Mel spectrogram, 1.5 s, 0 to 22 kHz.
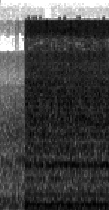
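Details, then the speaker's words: Honda CR-V 4WD (possibly 2011) after installing an aftermarket split flange at the rotted intermediate-pipe-to-rear-muffler joint: engine started cold, settles into a steady even idle with no exhaust puffing or ticking; no exhaust leak. "take the gloves off you touch it should have no leaks whatsoever okay there you go good as new"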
